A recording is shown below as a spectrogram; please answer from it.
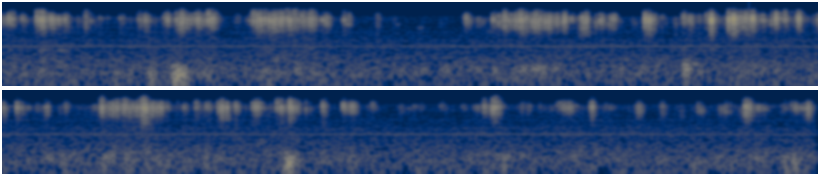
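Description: A row of small solid jelly beans on a fabric sofa is rolled and swept with fingertips and long nails, making a bright, dry rattle. The clicks come in quick, clustered bursts with short pauses between them, all high-pitched with almost no low end.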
